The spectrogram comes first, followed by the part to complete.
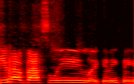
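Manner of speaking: play-acted yelling out, called out loudly. Retelling asking first aid volunteers for Vaseline; retelling a yell to volunteers. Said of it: "I'm yelling out to the to the volunteers".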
